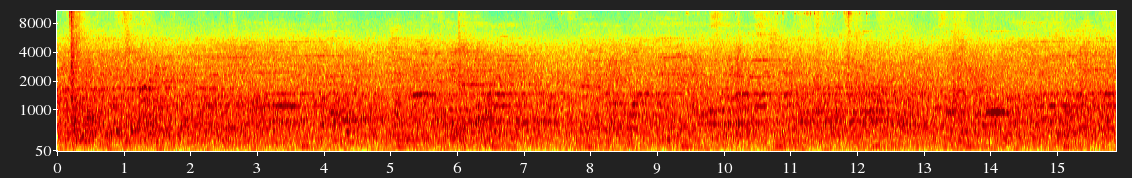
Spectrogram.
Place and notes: L'Aquila, Centro comm. L'Aquilone - 2017-06-08 02-L'Aquilone
ripresa effettuata vicino ai registratori di casse del Conad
